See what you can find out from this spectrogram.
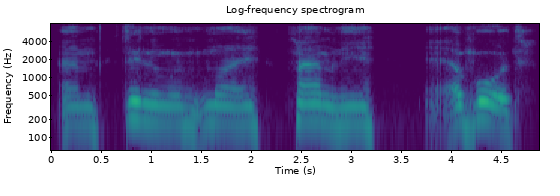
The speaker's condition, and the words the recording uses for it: ALS (motor neuron disease). She sounds like that, you know, and you can see it all over their face.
